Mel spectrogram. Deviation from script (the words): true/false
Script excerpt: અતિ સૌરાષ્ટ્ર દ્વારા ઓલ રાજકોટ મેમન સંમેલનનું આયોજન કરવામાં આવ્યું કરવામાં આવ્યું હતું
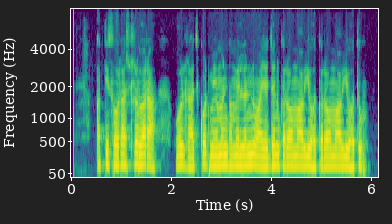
false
